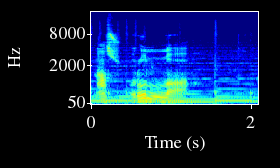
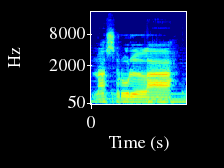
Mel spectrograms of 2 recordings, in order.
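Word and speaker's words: نصر الله: lamjalalah jatuh setelah pomade maka dibaca loh tebal Nasrulloh tidak boleh dibaca Nasrullah salah harus dibaca Nasrulloh Hai kemudian woro Ican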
